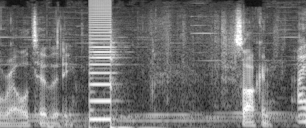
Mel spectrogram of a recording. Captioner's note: buzzer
